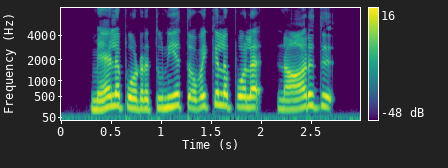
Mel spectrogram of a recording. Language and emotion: Tamil, disgusted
